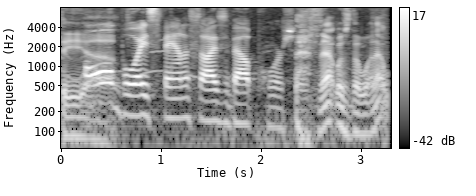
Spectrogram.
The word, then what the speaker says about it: Porsche: First of all, did I pronounce it right? Is it Porsche or Porsche? It's Porsche. It is Porsche. Porsche. Now, you can do people do it either way. Porsche is correct.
